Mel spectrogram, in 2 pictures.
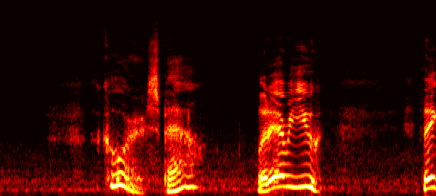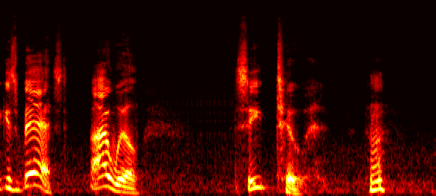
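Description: Another man answers in a calm, friendly voice.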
